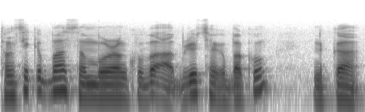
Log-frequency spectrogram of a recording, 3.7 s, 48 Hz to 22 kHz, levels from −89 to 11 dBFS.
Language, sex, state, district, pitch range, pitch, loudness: Garo, male, Meghalaya, South Garo Hills, 105-150 Hz, 110 Hz, -17 LUFS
